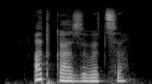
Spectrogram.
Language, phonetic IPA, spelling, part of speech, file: Russian, [ɐtˈkazɨvət͡sə], отказываться, verb, Ru-отказываться.ogg
- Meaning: 1. to abandon 2. to abdicate 3. to refuse 4. to forgo 5. to renounce 6. passive of отка́зывать (otkázyvatʹ)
